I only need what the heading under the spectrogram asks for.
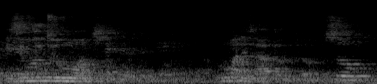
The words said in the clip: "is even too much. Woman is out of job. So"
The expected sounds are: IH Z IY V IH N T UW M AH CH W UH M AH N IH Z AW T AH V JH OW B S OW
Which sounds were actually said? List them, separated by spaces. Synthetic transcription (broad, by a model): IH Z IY W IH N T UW M AH CH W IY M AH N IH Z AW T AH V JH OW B S OW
